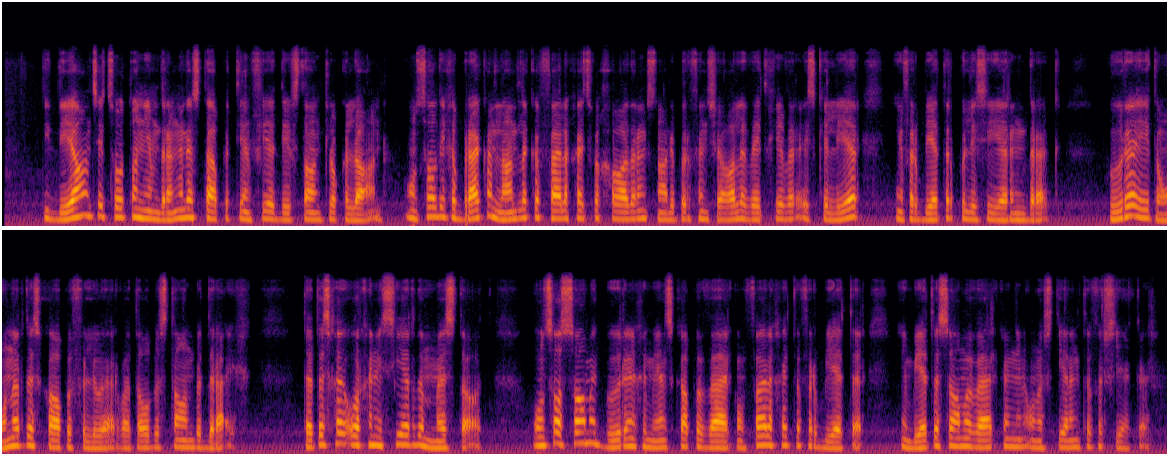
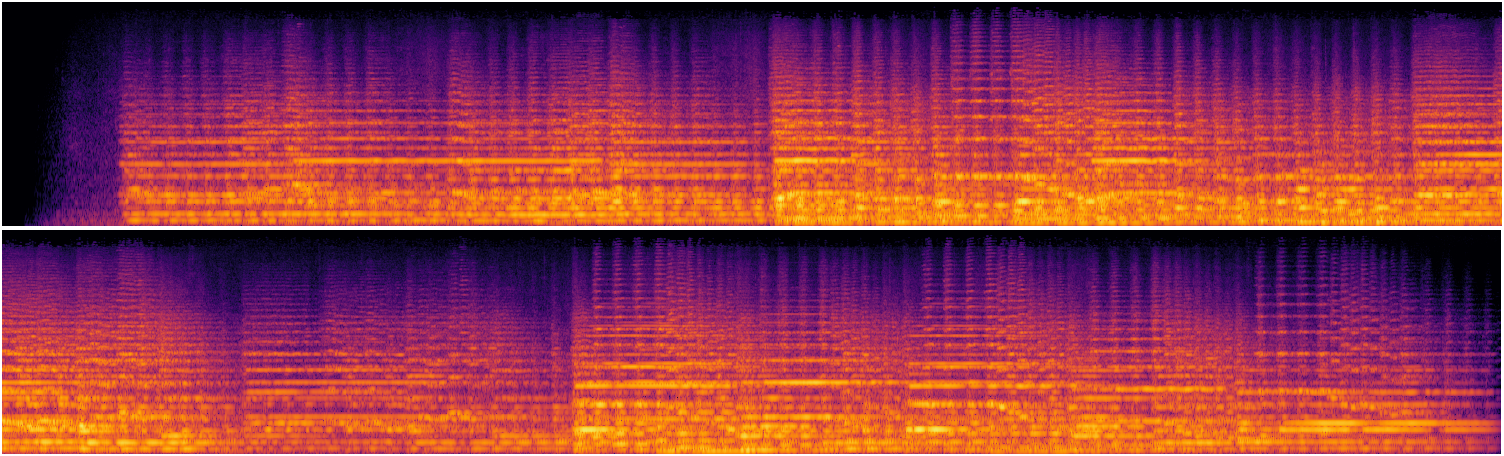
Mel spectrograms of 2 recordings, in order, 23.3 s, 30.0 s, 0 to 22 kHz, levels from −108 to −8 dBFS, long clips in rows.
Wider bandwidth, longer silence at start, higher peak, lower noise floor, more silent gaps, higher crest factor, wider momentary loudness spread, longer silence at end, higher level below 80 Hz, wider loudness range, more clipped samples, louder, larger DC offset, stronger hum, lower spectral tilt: second, 9.8 kHz vs 13 kHz; second, 0.4 s vs 1.15 s; second, -18 dBFS vs -6 dBFS; second, -63 dBFS vs -72 dBFS; neither; about the same, 20 dB vs 18 dB; about the same, 10 LU vs 11 LU; about the same, 0.2 s vs 0.1 s; second, -64 dBFS vs -40 dBFS; second, 3 LU vs 7 LU; neither; second, -37 LUFS vs -24 LUFS; neither; neither; about the same, -6 dB/octave vs -6.5 dB/octave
